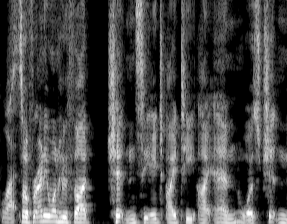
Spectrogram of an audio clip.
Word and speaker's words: chitin: So for anyone who thought Chitin, Chitin, was Chitin, it's actually chitin. So I'm gonna pronounce it Chitin.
